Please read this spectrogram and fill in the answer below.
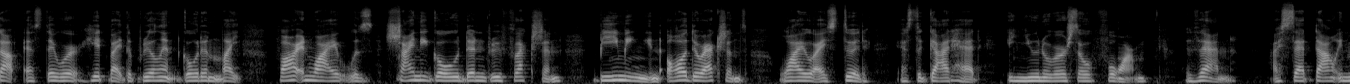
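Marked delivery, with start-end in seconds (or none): none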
